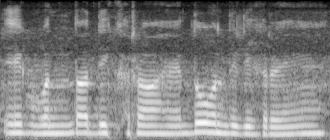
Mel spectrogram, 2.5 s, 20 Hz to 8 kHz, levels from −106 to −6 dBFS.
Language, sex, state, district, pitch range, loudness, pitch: Hindi, male, Uttar Pradesh, Shamli, 165-180 Hz, -16 LUFS, 170 Hz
